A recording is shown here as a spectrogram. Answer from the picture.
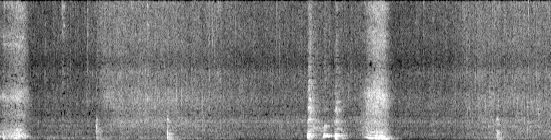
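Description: Thick tomato sauce sizzling steadily in a nonstick wok as a wooden spoon stirs it, with light knocks of the spoon on the pan and a few louder scrapes: one at the start and two close together in the middle.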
